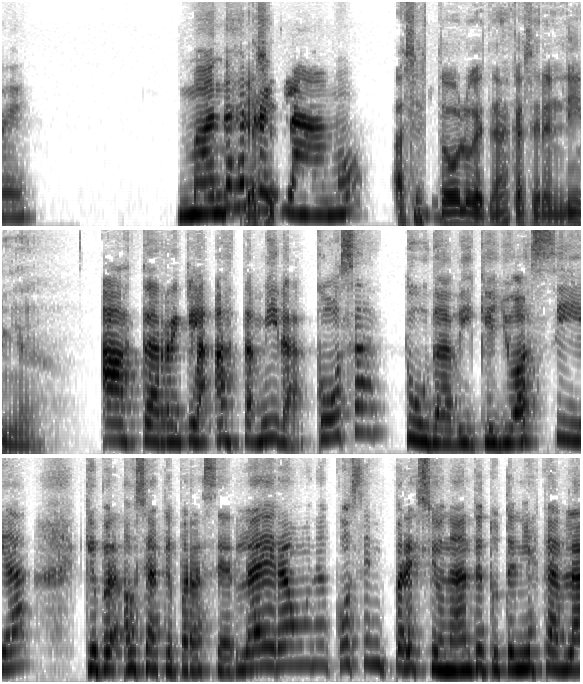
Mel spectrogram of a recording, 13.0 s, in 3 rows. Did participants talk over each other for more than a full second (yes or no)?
no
